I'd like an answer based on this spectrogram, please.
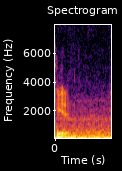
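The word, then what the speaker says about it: Kaidan: Is because for me, I believe the proper pronunciation is Kaiden.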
